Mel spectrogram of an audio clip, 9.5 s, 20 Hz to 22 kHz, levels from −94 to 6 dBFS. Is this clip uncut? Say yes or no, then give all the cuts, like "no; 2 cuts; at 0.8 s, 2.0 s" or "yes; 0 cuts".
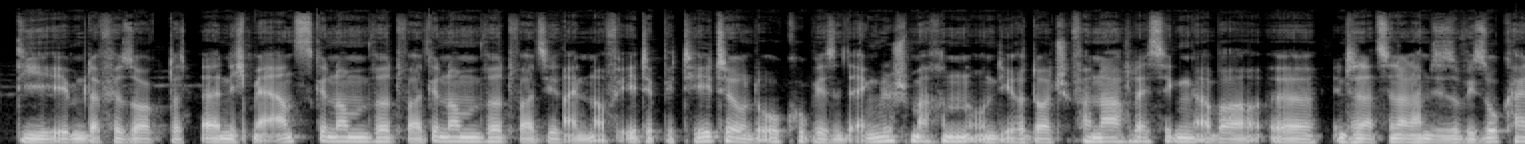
no; 6 cuts; at 1.1 s, 2.7 s, 3.5 s, 5.1 s, 6.7 s, 8.2 s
